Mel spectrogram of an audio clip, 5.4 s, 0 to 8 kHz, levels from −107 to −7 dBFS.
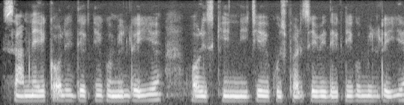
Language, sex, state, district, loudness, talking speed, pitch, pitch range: Hindi, male, Chhattisgarh, Raipur, -17 LUFS, 210 wpm, 135 Hz, 130-140 Hz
